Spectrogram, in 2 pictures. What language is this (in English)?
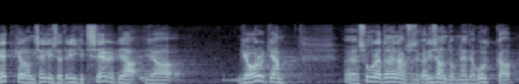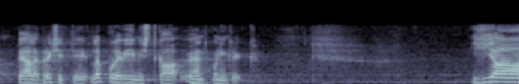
Estonian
